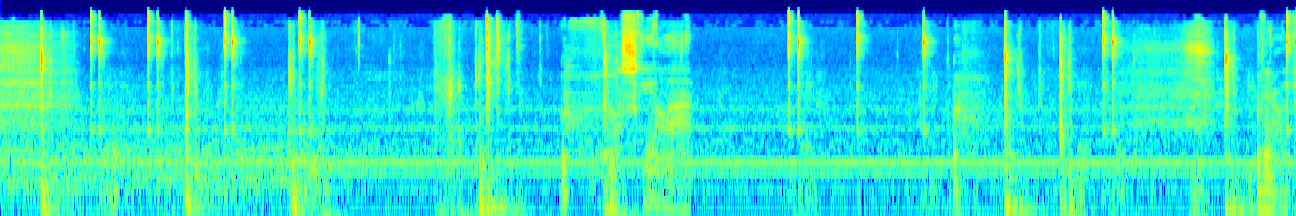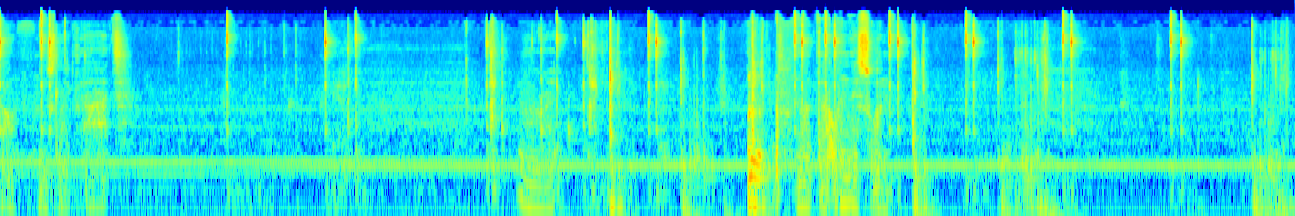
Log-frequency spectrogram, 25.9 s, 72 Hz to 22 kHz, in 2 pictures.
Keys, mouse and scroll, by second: 0.4 z, 1.4-4.7 drag, 1.8 Tab, 4.8 ctrl+KP_Add, 6.0 s, 8.6-10.3 drag, 10.0 a, 10.6 Tab, 12.2 z, 13.3-16.5 drag, 16.5-18.3 middle drag, 18.4 middle click, 19.0 Tab, 20.5 Tab, 21.2 click, 22.0 Tab, 23.3 ctrl+r, 25.7 ctrl+r.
